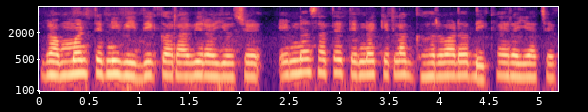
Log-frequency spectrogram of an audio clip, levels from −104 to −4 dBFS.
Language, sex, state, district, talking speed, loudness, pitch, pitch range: Gujarati, female, Gujarat, Valsad, 160 wpm, -16 LUFS, 220 Hz, 205-230 Hz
